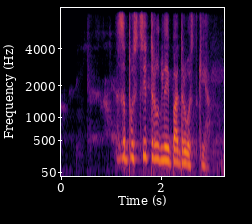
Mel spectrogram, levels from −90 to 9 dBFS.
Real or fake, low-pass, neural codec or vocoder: fake; 7.2 kHz; codec, 16 kHz in and 24 kHz out, 0.8 kbps, FocalCodec, streaming, 65536 codes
